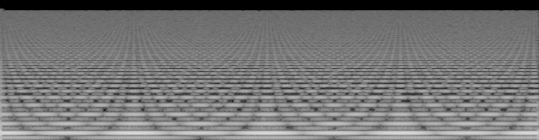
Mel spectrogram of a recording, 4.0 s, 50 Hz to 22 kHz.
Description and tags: Synth Orchestra 1
This is a sort-of "synthesizer string ensemble" sort of sound, made by combining some of my synth samples.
